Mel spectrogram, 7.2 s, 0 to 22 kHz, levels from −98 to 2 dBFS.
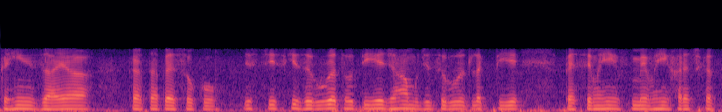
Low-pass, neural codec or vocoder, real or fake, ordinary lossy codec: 3.6 kHz; none; real; none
